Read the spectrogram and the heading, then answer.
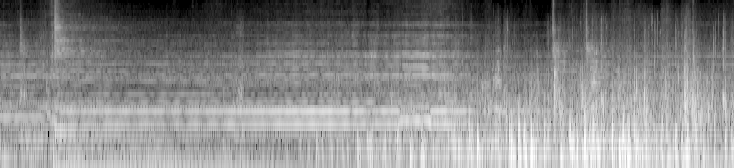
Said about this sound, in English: Some horses just arrived outside the inn.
